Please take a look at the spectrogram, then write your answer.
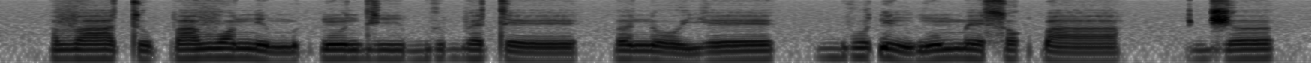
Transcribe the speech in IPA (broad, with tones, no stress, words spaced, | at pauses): vaː˧tu˨pa˦ vɔ˦ni˨mɨ˧k͡pũ˦ diː˧ bɨ˦bɛ˦teː˧ | ə˧noː˨jeː˦ | bu˦ɗĩ˨ ɡ͡bũ˦me˧sɔ˦k͡paː˧ | d͡ʒə˦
